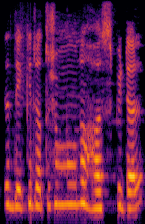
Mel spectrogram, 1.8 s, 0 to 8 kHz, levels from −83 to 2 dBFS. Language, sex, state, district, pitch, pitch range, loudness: Bengali, female, West Bengal, Dakshin Dinajpur, 250 Hz, 230-265 Hz, -19 LUFS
